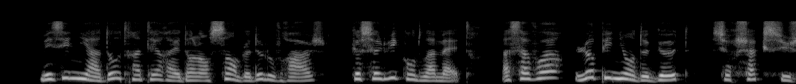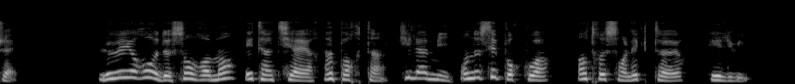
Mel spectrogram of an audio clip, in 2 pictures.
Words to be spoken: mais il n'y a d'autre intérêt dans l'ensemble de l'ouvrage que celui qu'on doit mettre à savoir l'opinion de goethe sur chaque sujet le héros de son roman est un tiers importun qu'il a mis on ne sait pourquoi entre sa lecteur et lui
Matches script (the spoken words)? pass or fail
fail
